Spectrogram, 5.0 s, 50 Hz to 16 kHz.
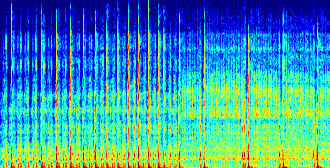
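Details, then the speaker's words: Small single-cylinder H73 engine, freshly repaired, on an endurance run in a 100°F shop about 1:22 in: quick sharp pops falter into slower, irregular beats. The carburetor drifted out of adjustment and was then tweaked; an inlet valve was nearly stuck earlier. "so three minutes into it and our carburetor decided to adjust its own"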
